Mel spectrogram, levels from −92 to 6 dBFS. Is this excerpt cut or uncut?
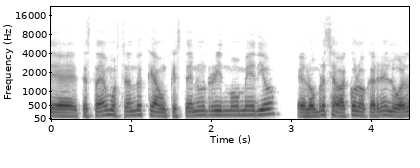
cut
